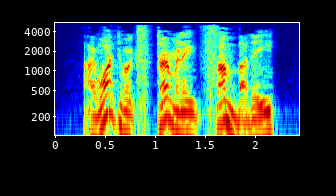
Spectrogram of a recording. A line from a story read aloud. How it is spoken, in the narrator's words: he roared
